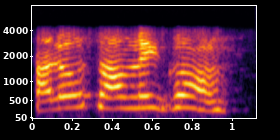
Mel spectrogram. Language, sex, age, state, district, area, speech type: Kashmiri, female, 18-30, Jammu and Kashmir, Budgam, rural, conversation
